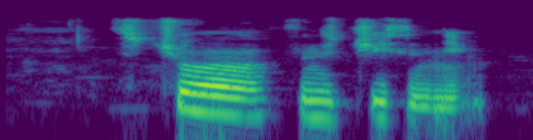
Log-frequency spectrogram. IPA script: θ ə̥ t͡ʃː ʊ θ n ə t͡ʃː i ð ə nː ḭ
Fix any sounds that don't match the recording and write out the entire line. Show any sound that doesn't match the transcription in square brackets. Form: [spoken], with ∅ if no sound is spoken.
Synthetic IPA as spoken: θ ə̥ t͡ʃː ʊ θ n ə t͡ʃː i [θ] ə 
